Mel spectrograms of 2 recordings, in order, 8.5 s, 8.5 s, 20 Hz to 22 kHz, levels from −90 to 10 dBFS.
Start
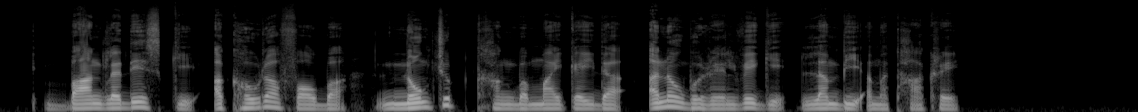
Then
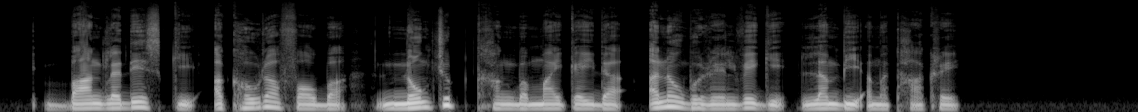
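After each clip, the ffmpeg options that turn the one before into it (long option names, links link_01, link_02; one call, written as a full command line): ffmpeg -i in.wav -af "equalizer=frequency=190:width=1.5:gain=14.5,volume=7dB" out.wav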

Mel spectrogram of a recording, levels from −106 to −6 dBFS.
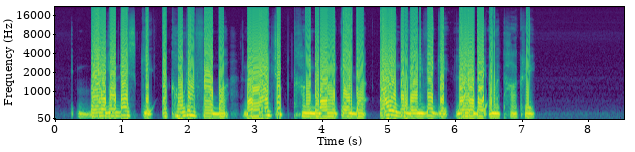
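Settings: ffmpeg -i in.wav -af "aeval=exprs='0.841*(cos(1*acos(clip(val(0)/0.841,-1,1)))-cos(1*PI/2))+0.0266*(cos(8*acos(clip(val(0)/0.841,-1,1)))-cos(8*PI/2))':channel_layout=same,aeval=exprs='(mod(4.22*val(0)+1,2)-1)/4.22':channel_layout=same,volume=7.5dB" out.wav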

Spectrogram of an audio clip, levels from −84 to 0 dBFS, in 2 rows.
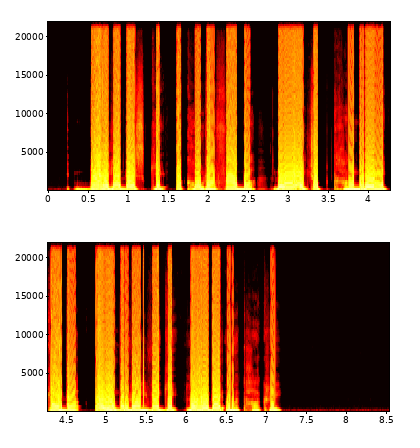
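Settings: ffmpeg -i in.wav -af "lowshelf=frequency=68:gain=-7.5,volume=1dB" out.wav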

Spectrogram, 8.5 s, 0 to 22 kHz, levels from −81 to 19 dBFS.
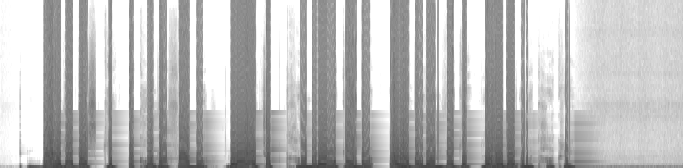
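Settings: ffmpeg -i in.wav -af "bandreject=frequency=348.5:width_type=h:width=4,bandreject=frequency=697:width_type=h:width=4,bandreject=frequency=1045.5:width_type=h:width=4,bandreject=frequency=1394:width_type=h:width=4,bandreject=frequency=1742.5:width_type=h:width=4,bandreject=frequency=2091:width_type=h:width=4,bandreject=frequency=2439.5:width_type=h:width=4,bandreject=frequency=2788:width_type=h:width=4,bandreject=frequency=3136.5:width_type=h:width=4,bandreject=frequency=3485:width_type=h:width=4,bandreject=frequency=3833.5:width_type=h:width=4,bandreject=frequency=4182:width_type=h:width=4,bandreject=frequency=4530.5:width_type=h:width=4,bandreject=frequency=4879:width_type=h:width=4,bandreject=frequency=5227.5:width_type=h:width=4,bandreject=frequency=5576:width_type=h:width=4,bandreject=frequency=5924.5:width_type=h:width=4,bandreject=frequency=6273:width_type=h:width=4,bandreject=frequency=6621.5:width_type=h:width=4,bandreject=frequency=6970:width_type=h:width=4,bandreject=frequency=7318.5:width_type=h:width=4,areverse,acompressor=mode=upward:threshold=-14dB:ratio=2.5,areverse" out.wav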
